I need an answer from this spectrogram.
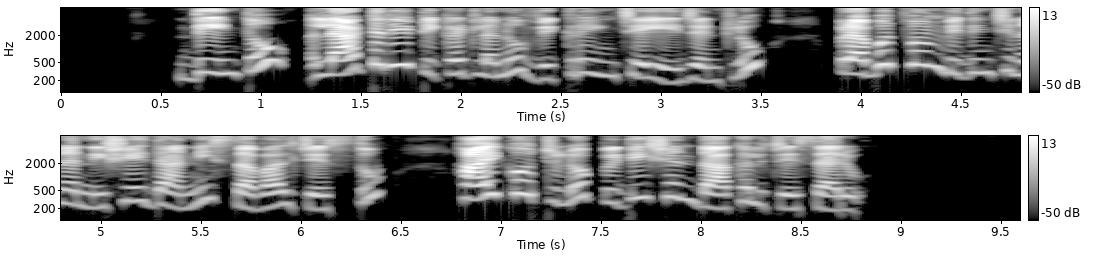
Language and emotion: Telugu, neutral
